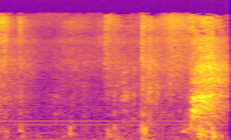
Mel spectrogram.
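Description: Bare feet stepping and shuffling on padded grappling mats, with several soft thuds spaced unevenly through the moment as the passer moves around his partner.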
